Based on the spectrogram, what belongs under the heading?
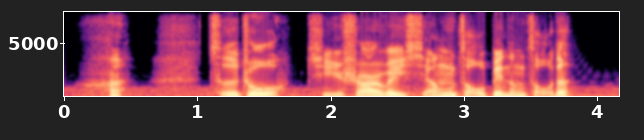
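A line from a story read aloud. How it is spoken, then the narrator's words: Cold laugh. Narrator (Chinese): 赵云冷声一笑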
